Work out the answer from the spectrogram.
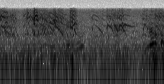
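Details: Red-billed choughs, members of the crow family, at Komik Village near Kaza in Spiti Valley, Himachal Pradesh, India, in the Himalayas. Several overlapping harsh, downslurred calls repeat rapidly over a steady low rumble.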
